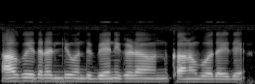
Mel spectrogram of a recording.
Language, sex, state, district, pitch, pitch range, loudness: Kannada, male, Karnataka, Koppal, 140 Hz, 130-145 Hz, -20 LUFS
